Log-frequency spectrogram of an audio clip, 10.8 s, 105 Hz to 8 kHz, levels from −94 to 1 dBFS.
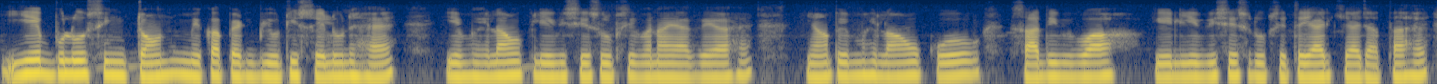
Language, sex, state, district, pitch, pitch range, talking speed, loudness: Hindi, male, Bihar, Madhepura, 155 Hz, 155-165 Hz, 190 wpm, -16 LUFS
